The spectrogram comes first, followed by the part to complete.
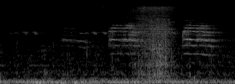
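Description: Towel rubbing spray wax across a car's painted body panel, with a short rubbing hiss about halfway through. Birds chirp faintly in the background.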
